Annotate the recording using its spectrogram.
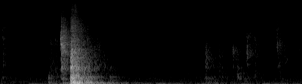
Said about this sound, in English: And make sure you close the door behind you. I don't want Mom or Dad to hear this.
